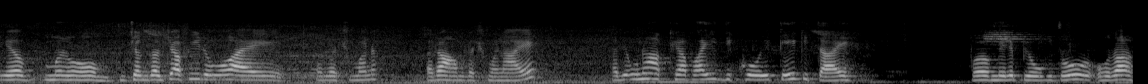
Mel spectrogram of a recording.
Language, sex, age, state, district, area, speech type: Dogri, male, 45-60, Jammu and Kashmir, Jammu, urban, spontaneous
